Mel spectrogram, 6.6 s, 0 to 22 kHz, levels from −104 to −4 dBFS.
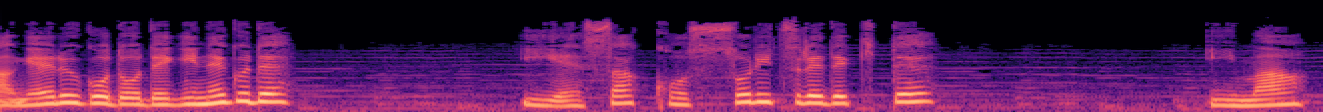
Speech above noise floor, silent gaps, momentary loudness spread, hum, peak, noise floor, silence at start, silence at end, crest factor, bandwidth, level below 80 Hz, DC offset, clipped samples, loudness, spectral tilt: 31 dB; none; 10 LU; none; -6 dBFS; -52 dBFS; 0 s; 0.1 s; 18 dB; 11.5 kHz; -60 dBFS; under 0.1%; under 0.1%; -22 LUFS; -6.5 dB/octave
